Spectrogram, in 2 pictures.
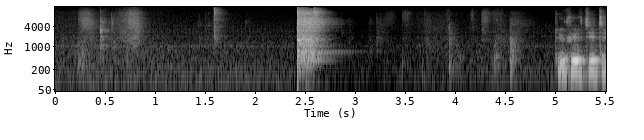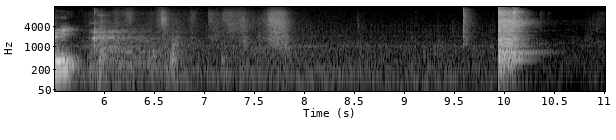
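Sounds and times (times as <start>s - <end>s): air pistol shot: 2.4s - 2.8s, 9.9s - 10.4s.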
